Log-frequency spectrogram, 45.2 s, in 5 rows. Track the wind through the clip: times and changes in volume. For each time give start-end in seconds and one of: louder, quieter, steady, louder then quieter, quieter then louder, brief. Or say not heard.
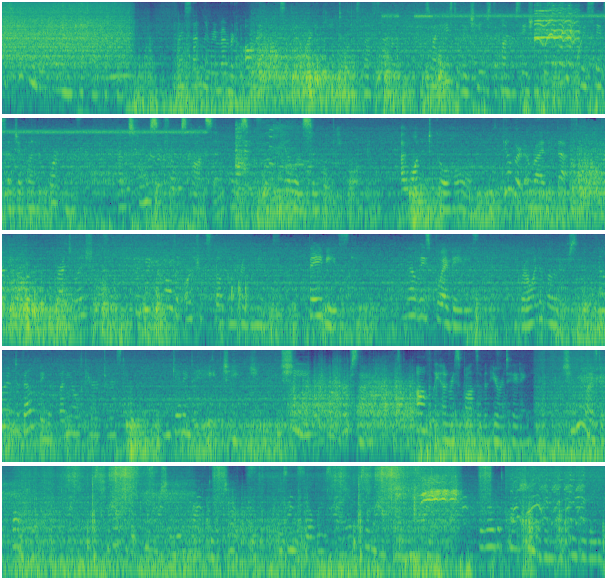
0.0-45.1 steady.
